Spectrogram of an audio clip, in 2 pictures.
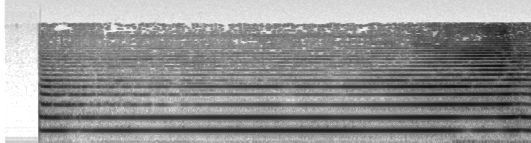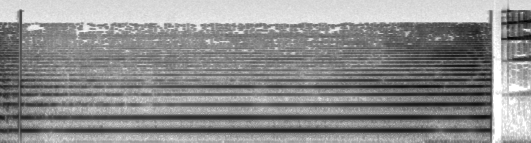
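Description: Conch shell (shankh) blown as a long, steady horn-like note, with a brief wobble and break about five seconds in before a second equally long blast that stops abruptly.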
